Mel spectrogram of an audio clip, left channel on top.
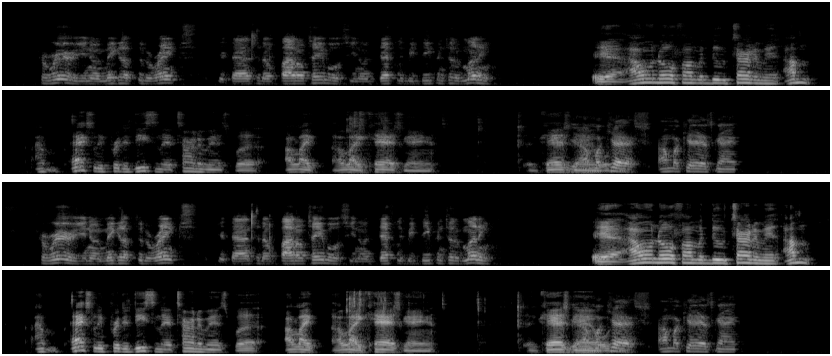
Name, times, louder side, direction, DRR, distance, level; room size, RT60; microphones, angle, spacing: voice 1, 0.4-1.9 2.3-4.9, right 2 dB, 40° right, 0.9 m, -35 dB
voice 2, 5.9-8.1 8.6-12.6 13.5-14.4, right 5 dB, 70° right, 0.5 m, -30 dB
voice 3, 13.9-15.6, equal, ahead, 0.3 m, -34 dB
5.1 x 2.4 x 2.6 m
head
